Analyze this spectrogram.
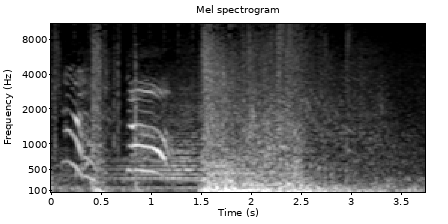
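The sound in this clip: A grenade goes off inside an armoured military truck in an action-film scene: after some brief sweeping higher sounds, a loud, broad roaring blast erupts and trails into sustained rumbling noise.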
